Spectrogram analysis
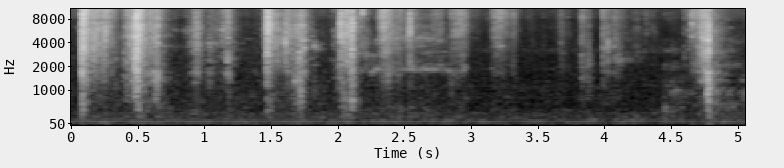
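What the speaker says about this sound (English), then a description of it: "As I shuffle the cards, get it ready" Tarot cards from a handmade major arcana deck being shuffled, a run of crisp papery riffles and rubbing swishes in uneven bursts, fairly close and quiet, with no talking.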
